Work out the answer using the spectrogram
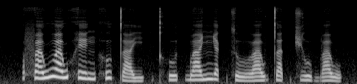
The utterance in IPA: f a˧˥ w ʋ a˧˥ w h eː˧ ŋ h u˥˨ t̪ a˧ j | kʰ uː˧˥ t̚ b aː˧˥ ɲ a˧˥ k̚ s uː˩ ʋ a˧˥ w t̪ a˧ t̚ t͡ɕ uː˥˨ b a˥˨ w

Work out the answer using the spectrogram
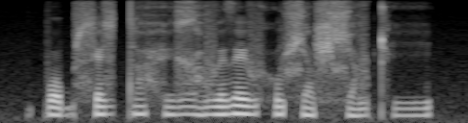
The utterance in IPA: p o˩ b s ɪ˧ z t a̤˥ h e̤˧ ɣ a̤˧ v ɪ˥ ð e˧ v h u˧ ɕ a̤˧ ʂ ɕ a̤˧ v ʈʰ i̤˧

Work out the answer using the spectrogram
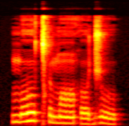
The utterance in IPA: m oː ǀʰ ɵ m ɔ̃ː h oː d͡ʒ u

